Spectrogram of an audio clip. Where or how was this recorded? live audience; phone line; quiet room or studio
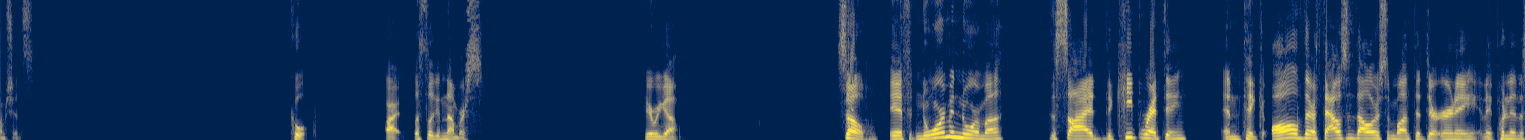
live audience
